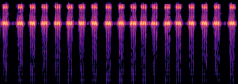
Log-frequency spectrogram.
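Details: Cricket chirping in a steady, high-pitched series of short pulses, about four per second, with a bright ringing tone and a faint higher overtone; nothing else is heard.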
